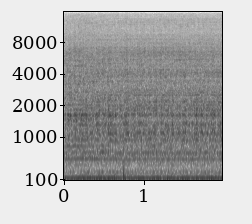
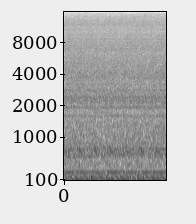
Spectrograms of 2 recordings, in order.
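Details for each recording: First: 2009 Chevy Silverado idling, whine first blamed on power steering pump, already bled and tested: steady whine over even idle; points to a dry idler pulley bearing. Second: 2009 Chevy Silverado idling after replacing faulty idler pulley and motor mount work: smooth even idle with steady low rumble, no whine or chirp from belt drive; normal idle, whine gone.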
